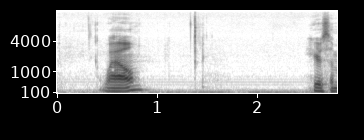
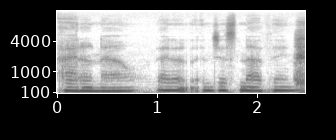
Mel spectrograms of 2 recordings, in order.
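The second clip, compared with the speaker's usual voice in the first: softer, mumbled ghost reading; soft mumbling ghost; 12 dB quieter than usual. Acted. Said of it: "Or D?".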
